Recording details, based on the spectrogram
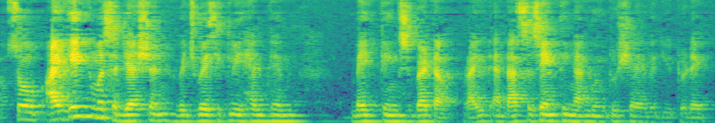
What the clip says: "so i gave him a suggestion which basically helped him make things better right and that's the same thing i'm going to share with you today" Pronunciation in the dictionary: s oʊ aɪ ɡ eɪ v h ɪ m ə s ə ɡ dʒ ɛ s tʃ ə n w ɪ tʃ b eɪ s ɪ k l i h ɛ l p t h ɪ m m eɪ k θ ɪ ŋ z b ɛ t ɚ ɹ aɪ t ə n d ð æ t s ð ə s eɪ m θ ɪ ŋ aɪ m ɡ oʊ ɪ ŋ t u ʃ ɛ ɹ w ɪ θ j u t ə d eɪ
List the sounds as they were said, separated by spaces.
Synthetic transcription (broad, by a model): s oʊ aɪ ɡ eɪ v h ɪ m ə s ə ɡ dʒ ɛ s tʃ ə n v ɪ tʃ b eɪ s ɪ k l i h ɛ l p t h ɪ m m eɪ k t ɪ ŋ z b ɛ t ɚ ɹ aɪ t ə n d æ t s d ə s eɪ m t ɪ ŋ aɪ m ɡ oʊ ɪ ŋ t u ʃ ɛ ɹ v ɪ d j u t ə d eɪ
